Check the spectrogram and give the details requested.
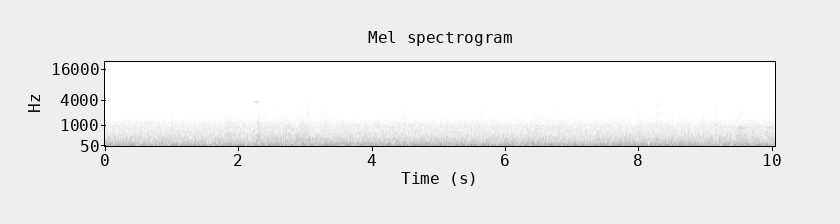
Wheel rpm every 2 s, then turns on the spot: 0, 0, 0, 0, 0.
none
